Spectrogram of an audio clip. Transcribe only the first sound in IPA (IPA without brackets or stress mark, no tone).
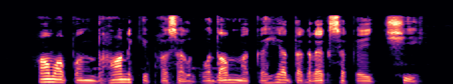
h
